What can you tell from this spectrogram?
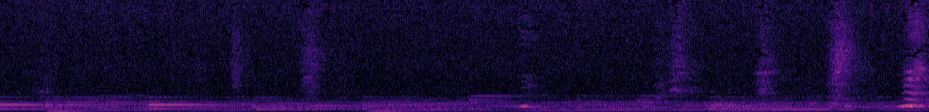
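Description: Slow piano music with held chords that change every couple of seconds over deep bass notes. Near the end comes a brief, louder sound like a sharp breath or cry.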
